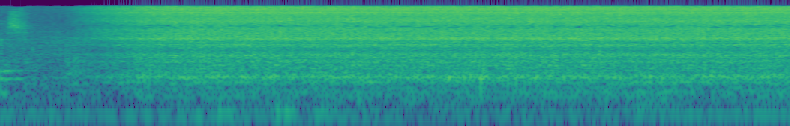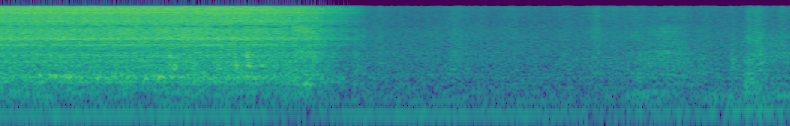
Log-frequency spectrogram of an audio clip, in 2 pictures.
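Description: Bathroom tap running into a sink: a steady rush of water that swells in about a second in and stops at about seven and a half seconds.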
